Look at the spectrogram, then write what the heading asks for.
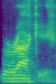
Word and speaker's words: Meraki: President, I move that we approve the 3-year license renewal for 20 Cisco, how do you pronounce it? Meraki.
